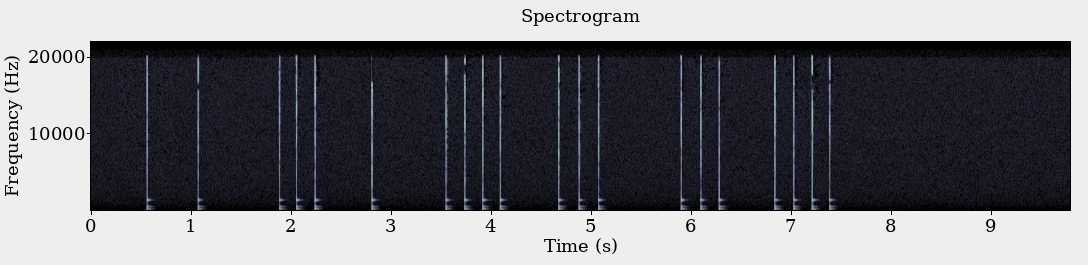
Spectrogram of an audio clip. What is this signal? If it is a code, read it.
Tap code, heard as knocks on wood, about 5 knocks a second. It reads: ALSO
